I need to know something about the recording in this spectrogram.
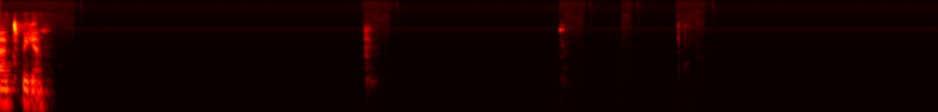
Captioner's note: silence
